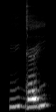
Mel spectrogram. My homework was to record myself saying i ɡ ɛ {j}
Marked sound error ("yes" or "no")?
no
